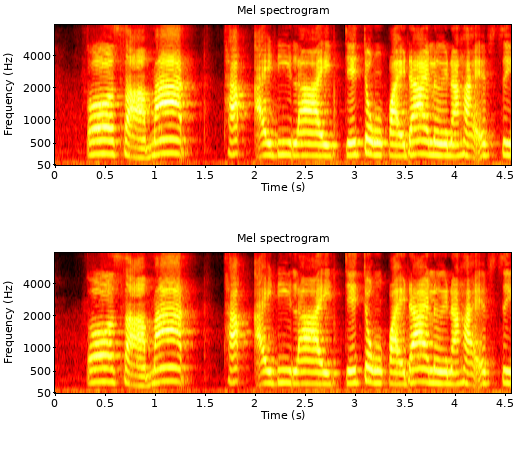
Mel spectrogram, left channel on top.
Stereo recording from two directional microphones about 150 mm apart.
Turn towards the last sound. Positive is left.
turn(degrees=5)  # may be behind; listen again after turning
